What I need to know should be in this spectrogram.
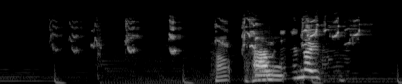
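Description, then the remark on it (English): Australian magpies calling outside: a run of short, high chirping notes, then louder, rich warbling calls that overlap, clear, with no talking. “And then those other ones that you could hear as well were just magpies.”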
